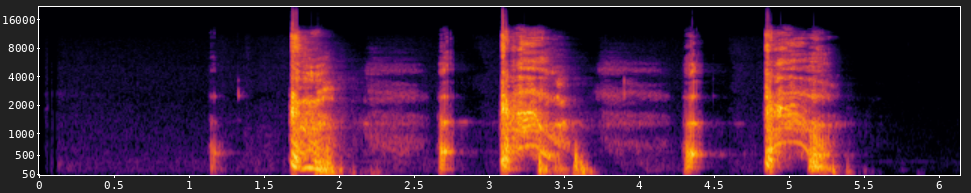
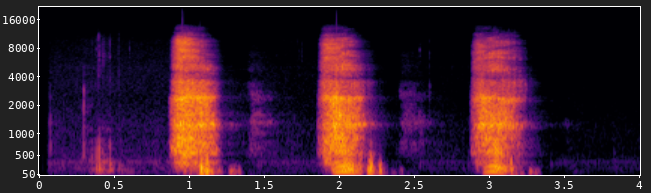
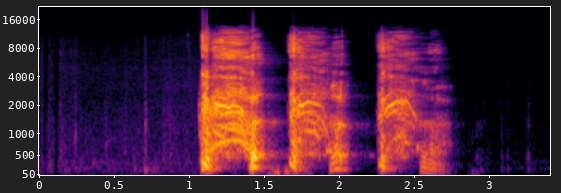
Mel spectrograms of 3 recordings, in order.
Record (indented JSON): {
  "three_cough_length": "6.1 s",
  "three_cough_amplitude": 32768,
  "three_cough_signal_mean_std_ratio": 0.36,
  "exhalation_length": "4.0 s",
  "exhalation_amplitude": 28997,
  "exhalation_signal_mean_std_ratio": 0.37,
  "cough_length": "3.4 s",
  "cough_amplitude": 32767,
  "cough_signal_mean_std_ratio": 0.42,
  "survey_phase": "beta (2021-08-13 to 2022-03-07)",
  "age": "45-64",
  "gender": "Male",
  "wearing_mask": "No",
  "symptom_cough_any": true,
  "symptom_runny_or_blocked_nose": true,
  "symptom_sore_throat": true,
  "symptom_fatigue": true,
  "symptom_onset": "5 days",
  "smoker_status": "Never smoked",
  "respiratory_condition_asthma": false,
  "respiratory_condition_other": false,
  "recruitment_source": "Test and Trace",
  "submission_delay": "2 days",
  "covid_test_result": "Positive",
  "covid_test_method": "RT-qPCR",
  "covid_ct_value": 26.4,
  "covid_ct_gene": "ORF1ab gene",
  "covid_ct_mean": 26.7,
  "covid_viral_load": "1700 copies/ml",
  "covid_viral_load_category": "Minimal viral load (< 10K copies/ml)"
}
